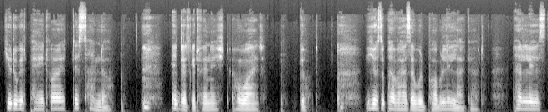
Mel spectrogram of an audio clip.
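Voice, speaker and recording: In an ASMR roleplay, a man voices a doting vampire friend who is secretly manipulative, speaking softly and fussing with a mellow, dark tone. His voice sits lowish, and the recording is dry with a distant mic.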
